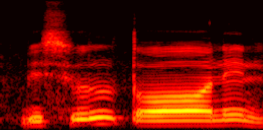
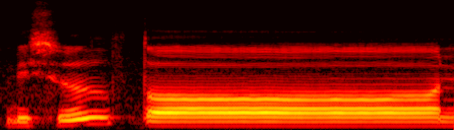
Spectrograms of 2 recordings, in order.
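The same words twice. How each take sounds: First: Recited বিসুল ত নিন, ending on a clear nin; spelled-out reading. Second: বিসুল তন with a very long held o closing on a bare n; slow, sustained recitation, তন prolonged to the stop; waqf stop, long stretch. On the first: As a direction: lengthen ত moderately, then say নিন in full. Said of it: "বানান করে যেটা আমরা বুঝি". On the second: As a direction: drop the last syllable, hold the vowel of তন steadily. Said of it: "এখন এখানে ওয়াকফ করলে হবে". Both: Shown as a demonstration.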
